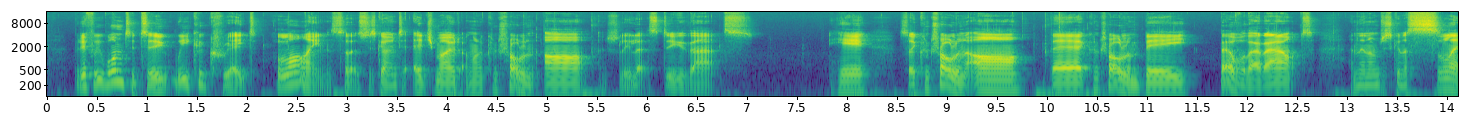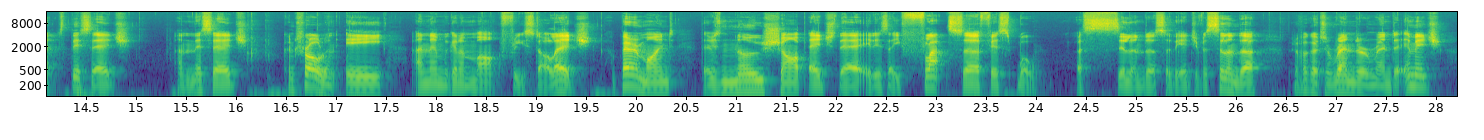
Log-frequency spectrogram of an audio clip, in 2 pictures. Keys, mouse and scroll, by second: 0.5 click, 1.2 scroll up 1, 1.9 scroll down 1, 2.1 middle click, 2.5 click, 2.8 Tab, 3.6-4.0 scroll up 1, 4.6 ctrl+r, 5.3 Escape, 5.6-6.3 scroll down 1, 6.4 shift+middle click, 8.6 ctrl+r, 9.6 click, 9.8 Escape, 10.7 ctrl+b, 12.5 click, 12.9 shift+middle click, 13.1 scroll up 1, 13.6 shift+middle click, 13.8 middle click, 13.8 scroll up 2, 14.9 alt+click, 15.0 click, 15.8 alt+shift+click, 16.1 click, 16.7 ctrl+e, 18.4 click, 18.8 scroll down 1, 19.5 Tab, 21.1 scroll down 1, 22.0 middle click, 23.0-23.3 scroll down 1, 23.4 shift+middle click, 26.3 click.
